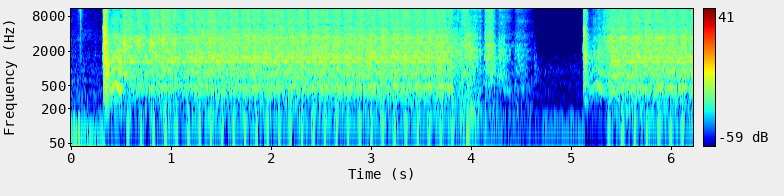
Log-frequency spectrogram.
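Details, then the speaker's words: Bolens QT17 garden tractor after oil change, breaker point setting and new Autolite 25 spark plugs, with starting fluid: starter cranks with even chuffing rhythm, pauses, cranks again, never fires; crank no start, carburetor then ignition suspected. "Still nothing. Okay. Well, let's tear it down a little and get to the carburetor. Maybe that needs cleaned and rebuilt."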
